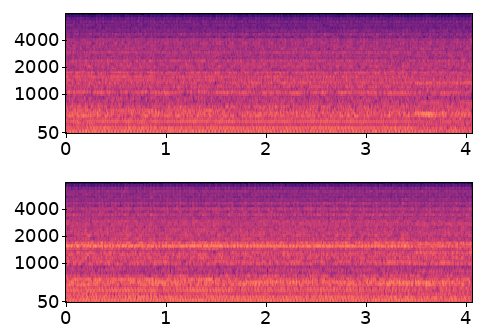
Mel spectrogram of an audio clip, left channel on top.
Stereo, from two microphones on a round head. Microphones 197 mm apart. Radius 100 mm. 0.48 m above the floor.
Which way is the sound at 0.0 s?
65° right (ahead or behind).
